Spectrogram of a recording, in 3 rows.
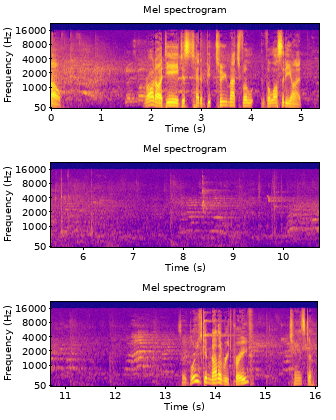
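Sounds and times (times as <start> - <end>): sneaker squeaks: 5.2 - 6.6, 7.8 - 13.0, 13.6 - 16.0.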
